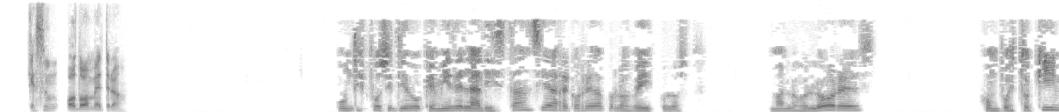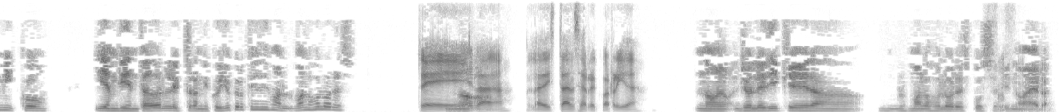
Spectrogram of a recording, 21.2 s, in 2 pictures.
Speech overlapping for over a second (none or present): none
